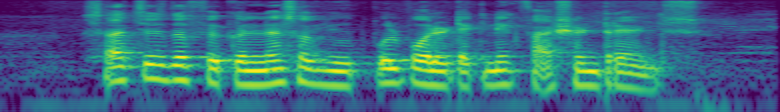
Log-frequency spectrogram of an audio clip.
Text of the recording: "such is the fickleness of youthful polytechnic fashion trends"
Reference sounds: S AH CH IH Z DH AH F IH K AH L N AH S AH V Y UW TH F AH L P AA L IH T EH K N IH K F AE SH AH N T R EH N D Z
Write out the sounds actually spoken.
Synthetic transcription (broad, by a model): S AH CH IH Z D AH F IH K AH L N AH S AH V Y UW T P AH L P AA L IH T EH K N IH K F AE SH AH N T R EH N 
